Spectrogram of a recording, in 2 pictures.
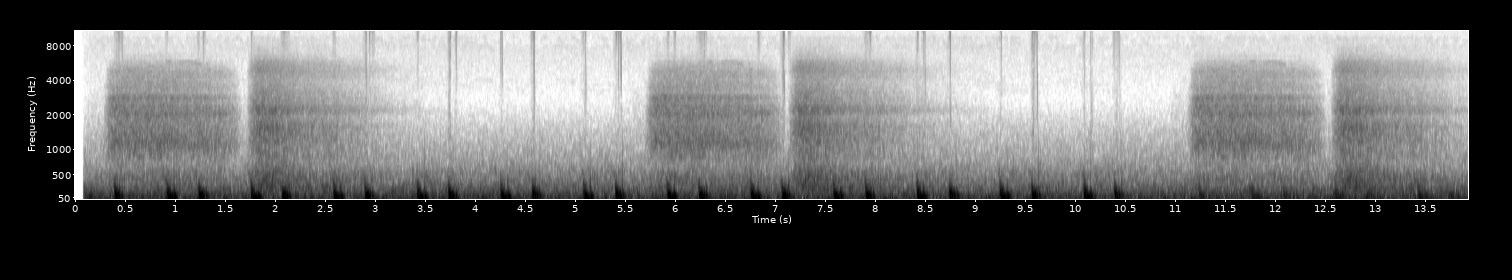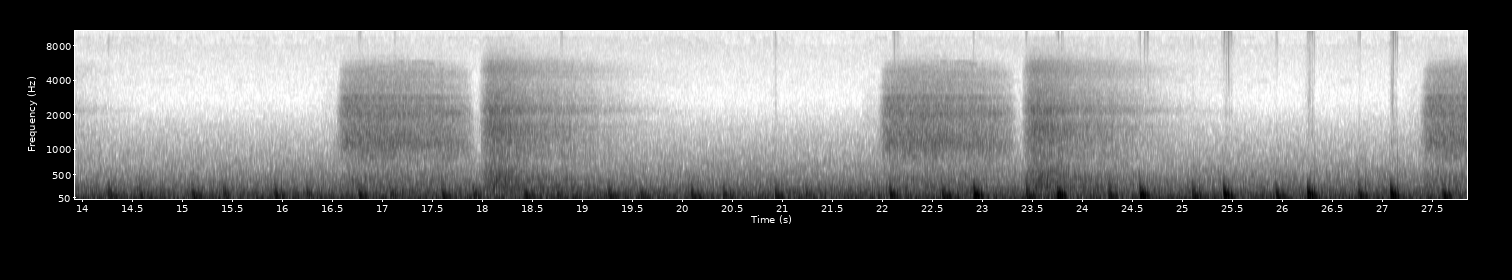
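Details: Mitral regurgitation: regular heartbeat about 72/min with a soft first sound and a band-shaped, pouring holosystolic murmur through systole.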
